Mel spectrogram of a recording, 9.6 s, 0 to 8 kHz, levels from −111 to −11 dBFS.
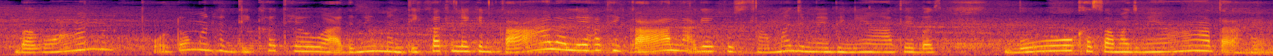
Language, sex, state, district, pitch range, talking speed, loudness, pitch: Chhattisgarhi, female, Chhattisgarh, Sarguja, 225-285 Hz, 175 wpm, -25 LUFS, 250 Hz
